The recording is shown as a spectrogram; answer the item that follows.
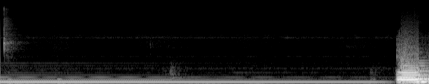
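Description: Electric guitar chord on a Gibson Les Paul, capoed at the fifth fret, left to ring and slowly fading, with a gentle pulsing wobble in one of its notes. It is damped just before the end, and a loud new run of picked notes starts right at the end.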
